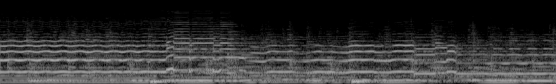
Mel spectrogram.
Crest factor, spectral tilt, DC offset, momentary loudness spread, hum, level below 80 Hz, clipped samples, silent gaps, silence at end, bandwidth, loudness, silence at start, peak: 14 dB; -6 dB/octave; under 0.1%; 6 LU; none; -60 dBFS; under 0.1%; none; 0 s; 13.5 kHz; -26 LUFS; 0 s; -12 dBFS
